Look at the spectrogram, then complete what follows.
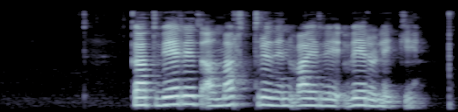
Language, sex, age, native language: Icelandic, female, 40-49, Icelandic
